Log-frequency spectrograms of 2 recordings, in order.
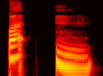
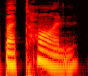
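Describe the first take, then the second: First: The middle T is dropped. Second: The middle T is clearly pronounced. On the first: The speaker calls it right. "Notice I don't really pronounce that T" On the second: The speaker calls it wrong. "Those are strange sounding words"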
